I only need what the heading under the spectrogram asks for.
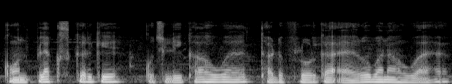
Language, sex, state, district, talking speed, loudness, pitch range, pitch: Hindi, male, Bihar, Patna, 170 wpm, -16 LUFS, 105-115 Hz, 110 Hz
